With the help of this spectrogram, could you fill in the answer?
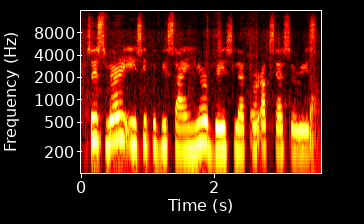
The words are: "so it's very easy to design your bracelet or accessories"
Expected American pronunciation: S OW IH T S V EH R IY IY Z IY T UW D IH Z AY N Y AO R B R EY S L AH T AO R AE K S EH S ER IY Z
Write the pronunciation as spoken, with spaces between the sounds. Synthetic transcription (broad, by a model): S OW IH T S V EH R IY IY S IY T UW D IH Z AY N Y AO R B EY S L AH T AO R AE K S EH S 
